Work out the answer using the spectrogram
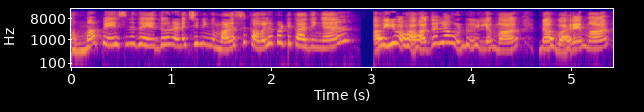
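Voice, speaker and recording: A woman's voice: very high voice, expressive, fairly quick, background noise. A woman voicing a good-natured old grandmother who sells flowers in a cartoon, talking in an easygoing, chuckling way. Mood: amused. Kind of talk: cartoon voice acting.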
